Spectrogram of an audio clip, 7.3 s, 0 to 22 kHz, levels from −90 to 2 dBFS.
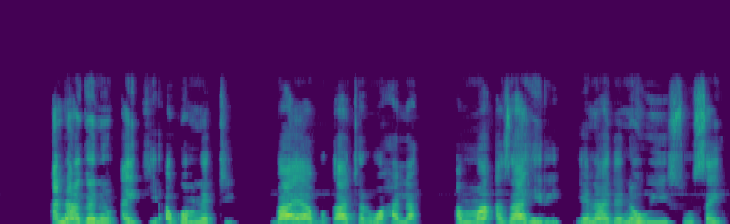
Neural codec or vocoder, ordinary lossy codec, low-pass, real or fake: vocoder, 44.1 kHz, 128 mel bands every 512 samples, BigVGAN v2; none; 14.4 kHz; fake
